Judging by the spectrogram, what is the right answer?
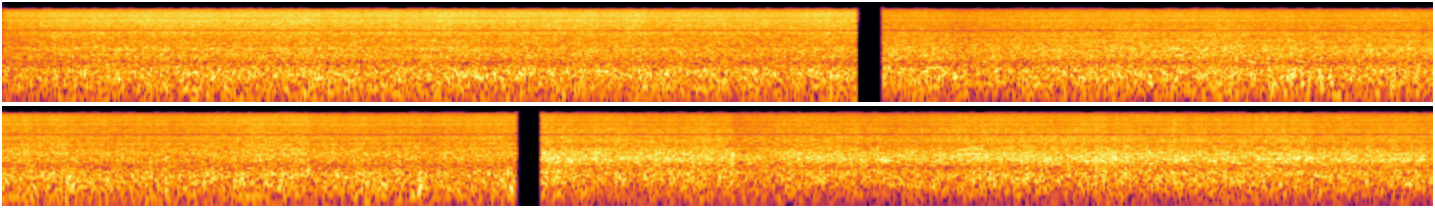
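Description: Muddy floodwater of a swollen mountain river rushing over boulders and debris, a loud steady rush of water. It breaks off for an instant twice, about six and fifteen seconds in.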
